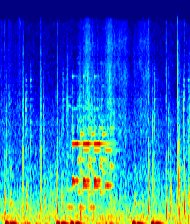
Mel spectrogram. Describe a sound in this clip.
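A short bright chime rings several times.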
